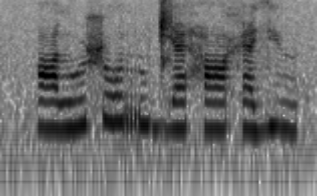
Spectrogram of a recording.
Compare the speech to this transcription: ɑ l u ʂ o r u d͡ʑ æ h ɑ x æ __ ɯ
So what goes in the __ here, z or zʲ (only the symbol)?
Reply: zʲ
